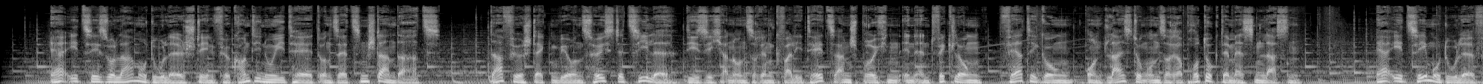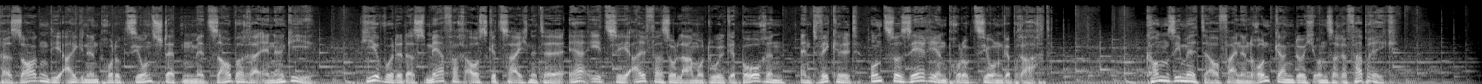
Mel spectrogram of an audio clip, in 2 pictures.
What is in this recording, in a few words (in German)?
Solar Imagefilm; REC; LOFT VOICES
